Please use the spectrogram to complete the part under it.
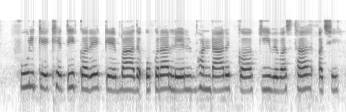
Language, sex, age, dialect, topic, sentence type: Maithili, female, 51-55, Eastern / Thethi, agriculture, question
